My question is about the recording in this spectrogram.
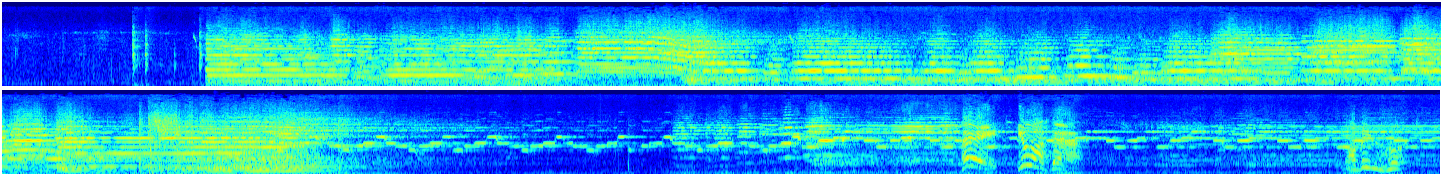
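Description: Dramatic orchestral action music, brass among the instruments, coming in loud about two seconds in after a near-quiet start and dropping to a softer level in the second half.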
